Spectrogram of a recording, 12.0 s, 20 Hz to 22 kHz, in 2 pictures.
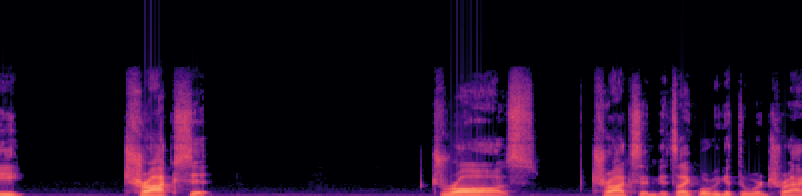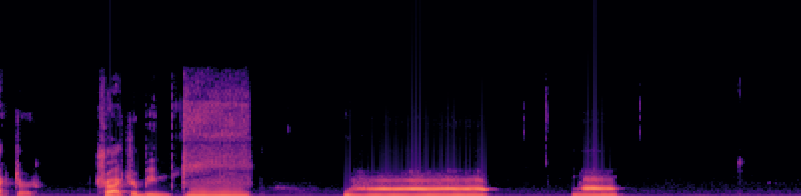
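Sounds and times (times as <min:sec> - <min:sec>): man making buzzing hum: 0:07.3 - 0:07.9, 0:08.6 - 0:09.7, 0:10.3 - 0:10.7.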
